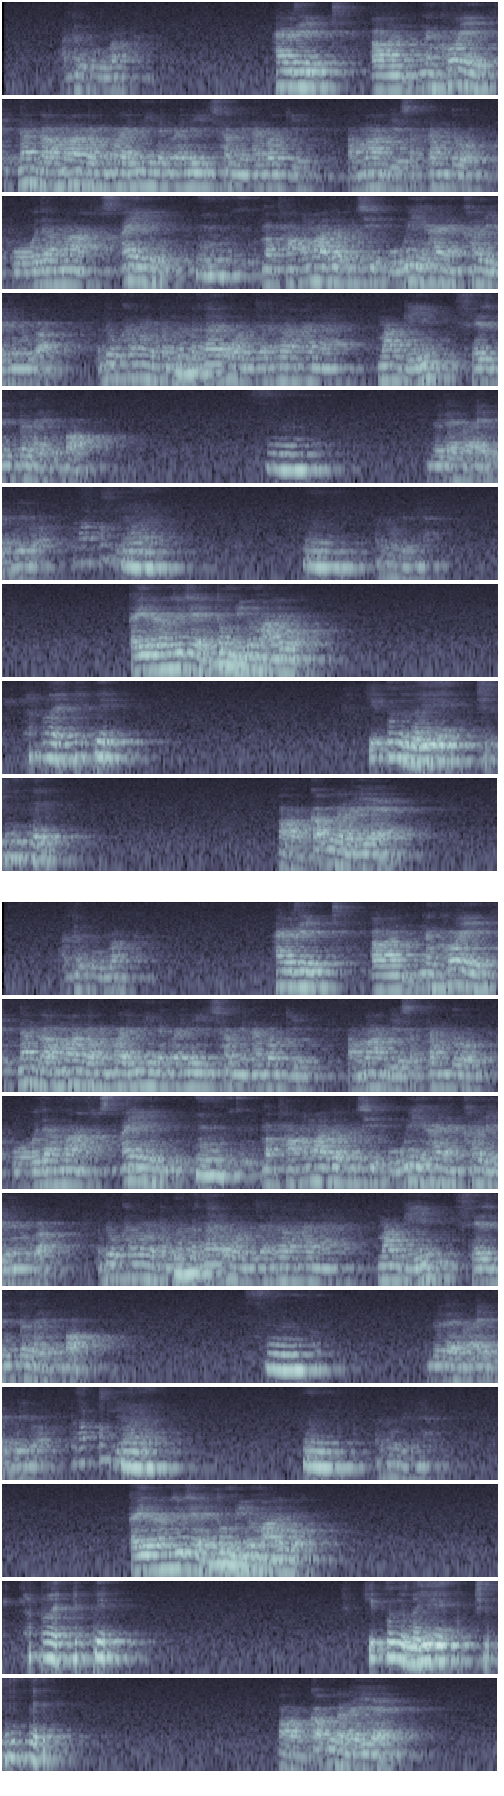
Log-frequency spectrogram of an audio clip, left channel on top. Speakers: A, in the centre; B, on the right (about 70°).
A: ꯑꯗꯨ ꯎꯕ ꯍꯥꯏꯕꯗꯤ ꯑ ꯅꯪꯈꯣꯏ ꯅꯪꯒ ꯑꯃꯒ ꯃꯈꯣꯏ ꯑꯅꯤ ꯅꯈꯣꯏ ꯑꯅꯤ ꯁꯛꯃꯤꯟꯅꯕꯒꯤ ꯑꯃꯒꯤ ꯁꯛꯇꯝꯗꯣ ꯑꯨꯕꯗ ꯃꯥ
B: <unintelligible>
A: ꯑꯩ ꯃꯐꯝ ꯑꯃꯗ ꯃꯁꯤ ꯎꯏ ꯍꯥꯏꯅ ꯈꯜꯂꯤꯕꯅꯦ ꯑꯃꯨꯛꯀ ꯑꯗꯨ ꯈꯟꯕ ꯃꯠ ꯃꯇꯝꯗ
B: ꯎꯝ
A: ꯀꯗꯥꯏꯗ ꯑꯣꯏꯕꯖꯥꯔ ꯍꯥꯏꯅ ꯃꯥꯒꯤ ꯐꯦꯁꯕꯨꯛꯇ ꯂꯩꯕꯀꯣ
B: ꯎꯝ
A: ꯑꯗꯨ ꯂꯩꯕ ꯑꯩ ꯎꯌꯦꯕ
B: ꯎꯝ ꯎꯝ
A: ꯑꯗꯨꯒꯤꯅꯦ ꯀꯩꯗꯧꯒꯦ ꯍꯧꯖꯤꯛꯁꯦ
B: ꯎꯝ
A: ꯇꯨꯝꯔꯤꯕ ꯃꯥꯜꯂꯦꯕꯨ
B: <unintelligible> <unintelligible>
A: ꯑꯣ ꯀꯞꯂꯒ ꯂꯩꯌꯦ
